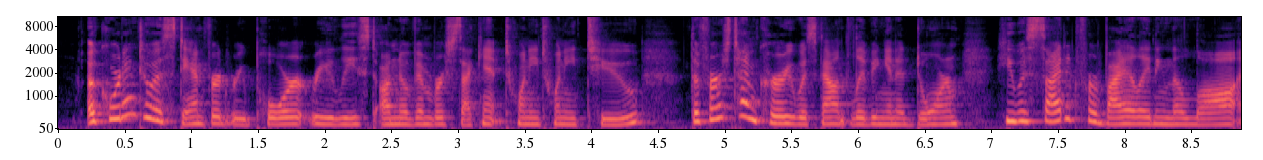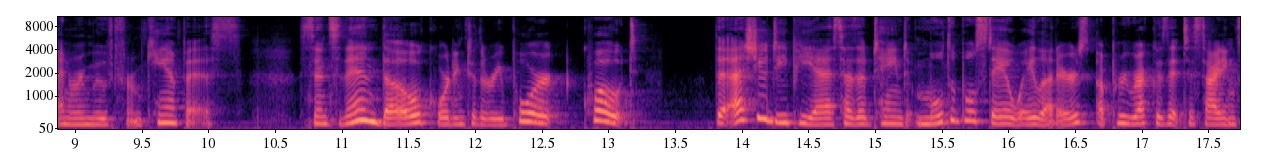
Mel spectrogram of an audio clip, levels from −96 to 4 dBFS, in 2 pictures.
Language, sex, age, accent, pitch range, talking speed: English, female, 20-39, American, 185-260 Hz, 170 wpm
